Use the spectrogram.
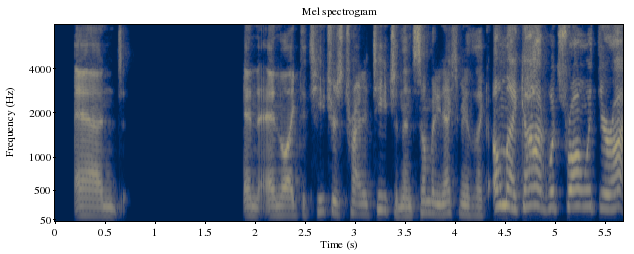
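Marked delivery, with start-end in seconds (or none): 4.4-5.7 very high-pitched, alarmed, freaked-out cry. Retelling what a person next to her in class said, imitating someone freaking out. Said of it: "Like she's freaking out".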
